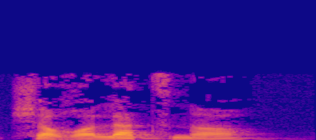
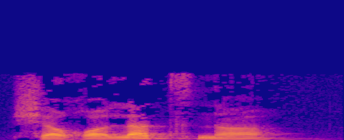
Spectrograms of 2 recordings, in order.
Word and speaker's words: شغلتنا: پس تکیه صوتی به حرف قبل از ساکن منتقل میشه، میشه حرف لام. پس نحوه تلفظ صحیح این کلمه میشه شغلتنا.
